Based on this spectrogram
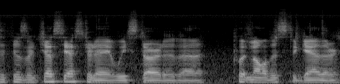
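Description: A man at a fairly quick pace, ordinary pitch variation, with light background noise. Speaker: channel host. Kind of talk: casual vlog chat. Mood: playful, joking. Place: garden.

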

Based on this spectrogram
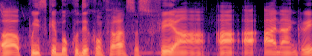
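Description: A man with a Burundian accent speaks at a fairly low pitch with ordinary pitch variation, in a dry sound with no echo. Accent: Burundian francophone English. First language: French. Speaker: graduate student. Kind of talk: interview testimonial; interview answer. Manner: halting. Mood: friendly, smiling. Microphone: lapel.

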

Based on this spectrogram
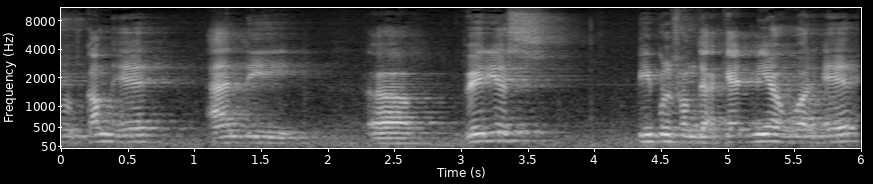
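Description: Amid light background noise and audible room echo, a man speaks at a fairly slow pace with ordinary pitch variation. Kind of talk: formal address at a seminar. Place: hall. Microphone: podium.

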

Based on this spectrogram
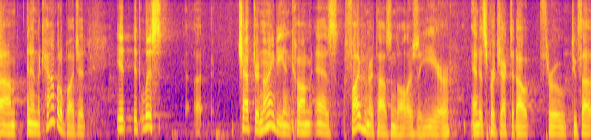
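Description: A man's fairly low voice with a dark, mellow tone, lively intonation and a fairly slow pace. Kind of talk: public meeting floor argument. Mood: critical, argumentative. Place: hall. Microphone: podium.

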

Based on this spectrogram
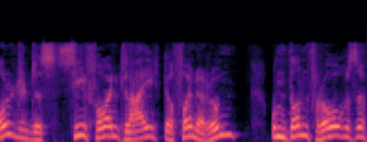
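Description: A man with a Hessian accent speaks at a high pitch and a very slow pace, with ordinary pitch variation. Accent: Odenwald dialect. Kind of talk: comic dialect monologue giving directions. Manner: rambling, chatty.

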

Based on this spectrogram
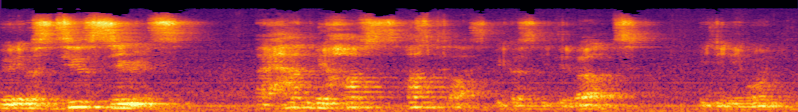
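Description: A man at a moderate pace amid strong room echo and light background noise. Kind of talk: formal speech. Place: hall.

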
